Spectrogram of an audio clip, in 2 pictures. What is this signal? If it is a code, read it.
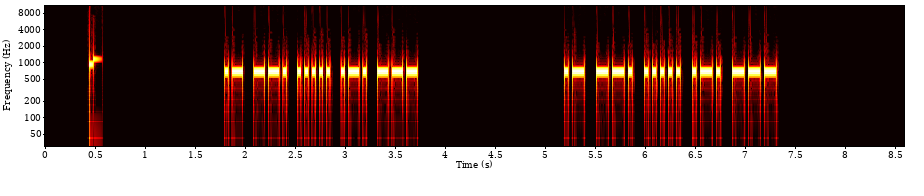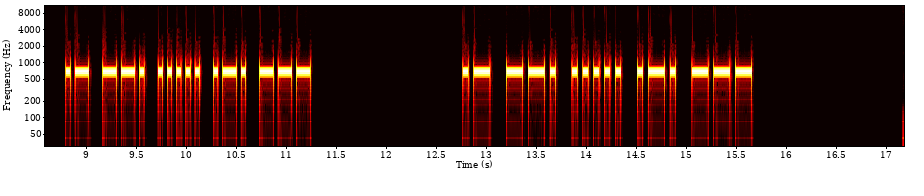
Morse code, heard as a keyed tone, about 28 wpm, 700 Hz. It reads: AG5RO AG5RO AG5RO AG5RO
